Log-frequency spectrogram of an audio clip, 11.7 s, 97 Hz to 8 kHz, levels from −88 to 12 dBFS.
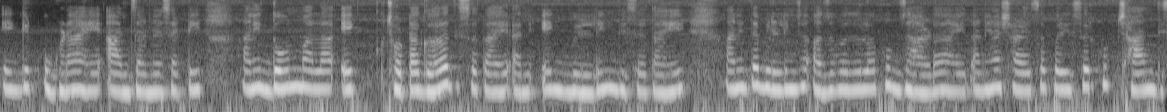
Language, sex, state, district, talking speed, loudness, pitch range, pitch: Marathi, female, Maharashtra, Nagpur, 175 wpm, -15 LUFS, 225-250 Hz, 235 Hz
